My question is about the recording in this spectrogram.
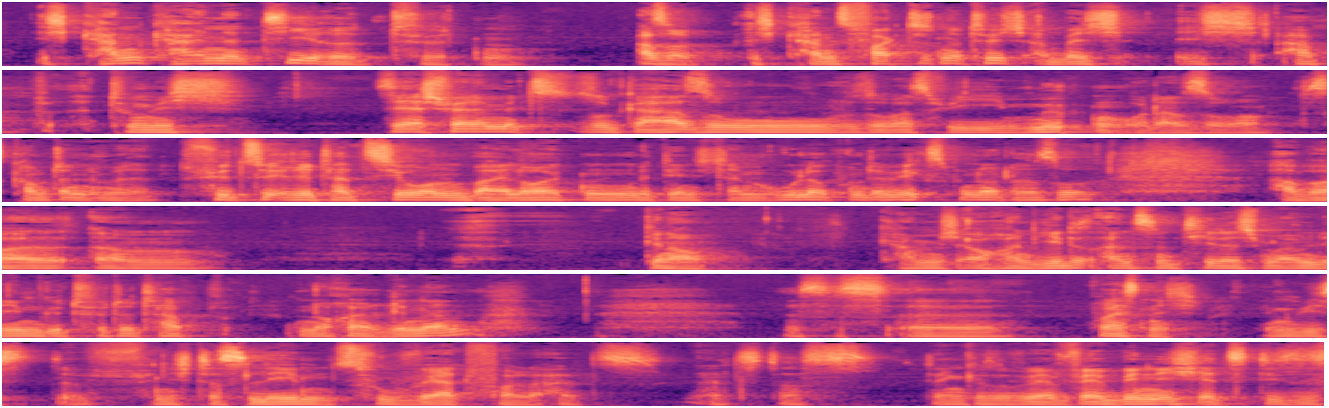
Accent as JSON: {"language": "German", "town": "Aachen", "region": "North Rhine-Westphalia", "country": "Germany", "tie": "born or raised there", "also_born_or_lived": "East Germany", "said": "ich bin ja im Osten geboren und dann im, im Westen groß geworden. Und ähm, mein erster Karneval im, in Westdeutschland, das war, wir sind dann nach Aachen gezogen, ähm, da war ich so fünf"}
